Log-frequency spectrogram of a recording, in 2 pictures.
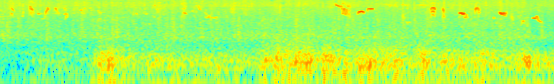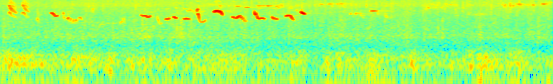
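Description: Wind gusts across an open field, rustling the crops.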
